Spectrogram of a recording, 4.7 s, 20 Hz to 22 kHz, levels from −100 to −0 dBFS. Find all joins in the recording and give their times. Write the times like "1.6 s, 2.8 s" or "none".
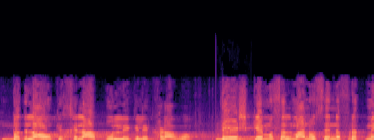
2.5 s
